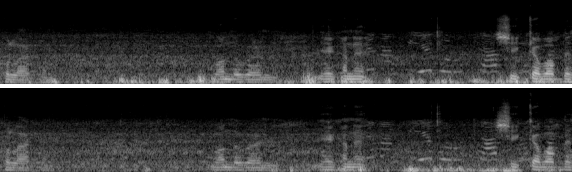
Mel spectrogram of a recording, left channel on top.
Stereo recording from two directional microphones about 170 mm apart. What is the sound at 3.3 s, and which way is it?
Speech, 65° left (ahead or behind).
